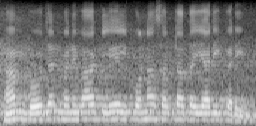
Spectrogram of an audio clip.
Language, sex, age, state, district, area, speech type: Maithili, male, 18-30, Bihar, Supaul, rural, read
